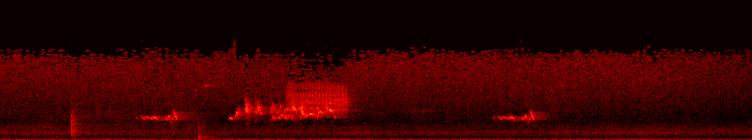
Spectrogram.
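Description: Faint birdsong: a short burst of high chirping about two seconds in and a briefer one near five seconds, over a low steady background hiss.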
